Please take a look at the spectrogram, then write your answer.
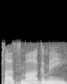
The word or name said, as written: plasmogamy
